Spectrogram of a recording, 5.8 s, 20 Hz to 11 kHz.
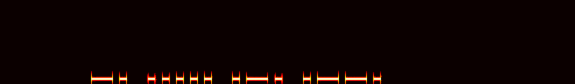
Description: Morse code, heard as a keyed tone, about 17 wpm, 700 Hz. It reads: N5RP
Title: Call Signs Repeated 3x - 17wpm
